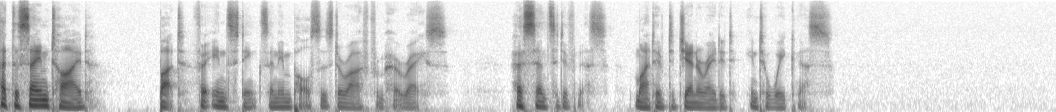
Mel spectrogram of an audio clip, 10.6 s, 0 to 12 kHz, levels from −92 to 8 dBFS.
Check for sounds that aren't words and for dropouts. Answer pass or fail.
pass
